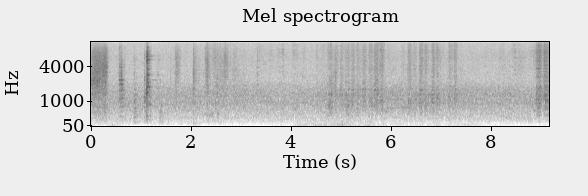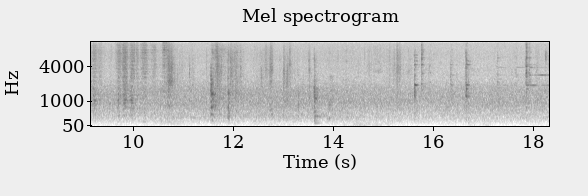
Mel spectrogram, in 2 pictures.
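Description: A pizza peel scraping and rubbing on a cornmeal-dusted ceramic pizza stone inside a Kamado Joe ceramic grill as a pizza is slid onto it, with scattered sharp clicks and knocks of the peel and grill parts. The loudest knock comes about a second in.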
